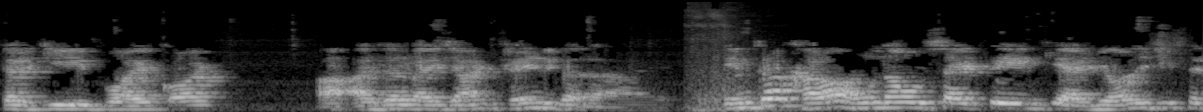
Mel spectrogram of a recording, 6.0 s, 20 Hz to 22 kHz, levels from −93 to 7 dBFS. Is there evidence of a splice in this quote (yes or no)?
yes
